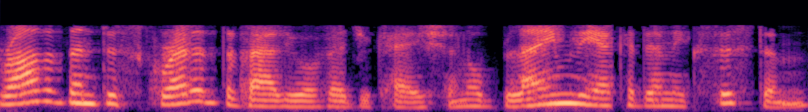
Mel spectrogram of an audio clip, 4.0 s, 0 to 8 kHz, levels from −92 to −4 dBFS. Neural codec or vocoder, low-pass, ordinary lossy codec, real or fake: none; 7.2 kHz; AAC, 16 kbps; real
